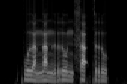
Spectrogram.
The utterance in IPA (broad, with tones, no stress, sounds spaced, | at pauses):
k w ɯ˨˩ a̯ n a˨˩ n r u˨˩ n s a˦˥ ʔ t r u˨˩ k̚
